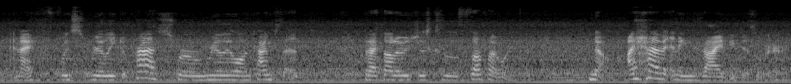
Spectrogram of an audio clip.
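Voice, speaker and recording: Audible room echo and noticeable background noise surround a woman speaking at medium pitch with fairly even intonation. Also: fairly quick pace. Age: 20s. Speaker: vlogger. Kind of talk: casual vlog monologue. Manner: fast; halting, self-correcting.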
